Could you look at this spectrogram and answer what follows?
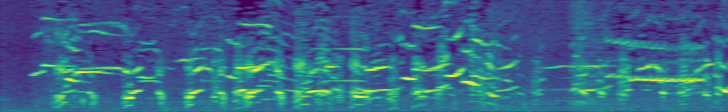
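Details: Young gulls squabbling over crumbs: a dense, continuous chorus of shrill, quavering squeals and downslurred whistles, many birds calling over each other in rapid succession.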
